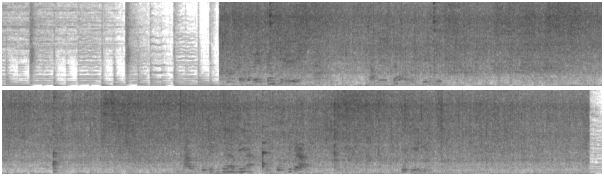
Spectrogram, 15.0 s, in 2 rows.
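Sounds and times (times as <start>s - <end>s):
fish sizzling in a pan: 2.8s - 14.9s
metal spatula scraping pan: 5.5s - 7.1s.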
